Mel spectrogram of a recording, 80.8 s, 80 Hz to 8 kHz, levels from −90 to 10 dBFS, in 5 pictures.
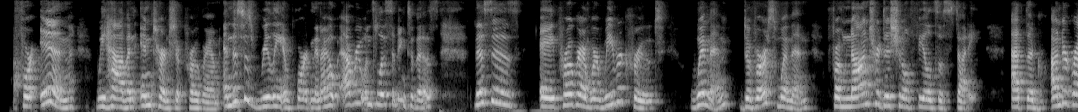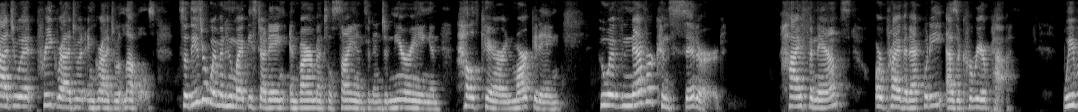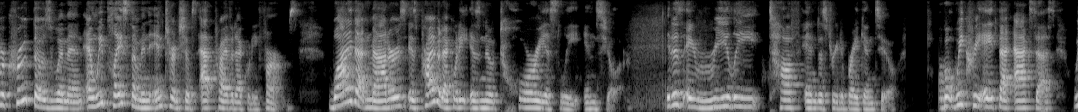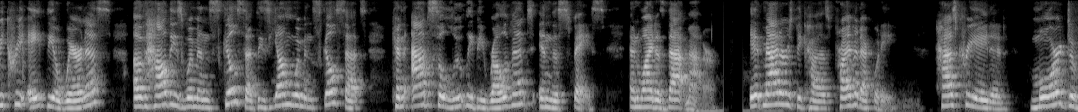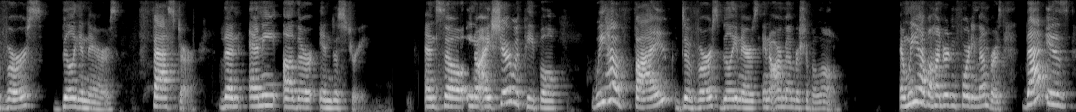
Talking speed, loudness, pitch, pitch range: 130 wpm, -16 LUFS, 225 Hz, 195-255 Hz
